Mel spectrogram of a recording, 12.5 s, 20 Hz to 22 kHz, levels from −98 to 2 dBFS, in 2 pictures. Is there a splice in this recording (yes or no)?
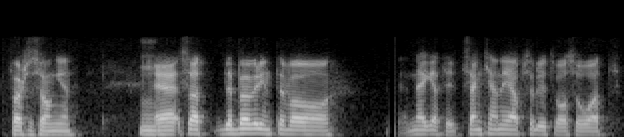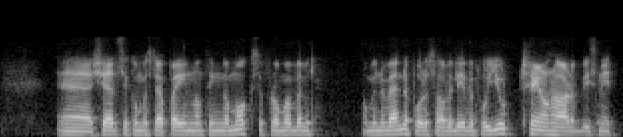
no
